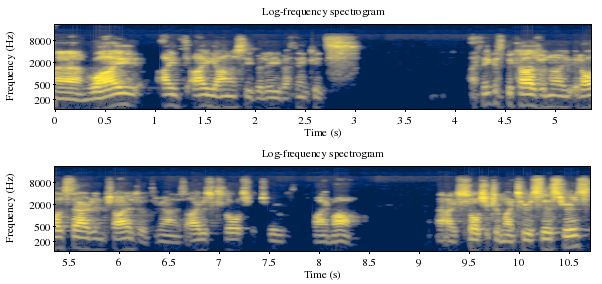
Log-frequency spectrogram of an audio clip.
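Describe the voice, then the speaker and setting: A man with an Irish accent talks at a moderate pace and a medium pitch. His intonation stays fairly even. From Ireland. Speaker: fitness coach. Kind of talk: interview.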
